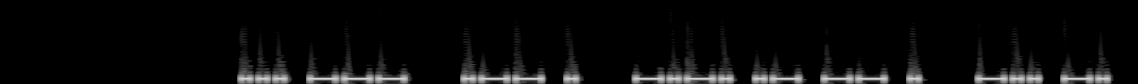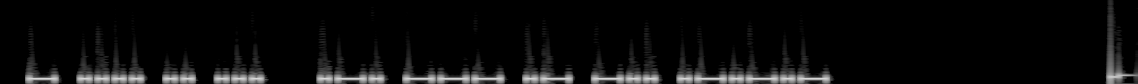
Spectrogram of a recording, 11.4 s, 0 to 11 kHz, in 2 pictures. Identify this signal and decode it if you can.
Morse code, heard as a keyed tone, about 27 wpm, 700 Hz. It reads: SO WE CAME DN THIS ROAD.
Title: Sentences from Top 400 Words and Abbreviations 28wpm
